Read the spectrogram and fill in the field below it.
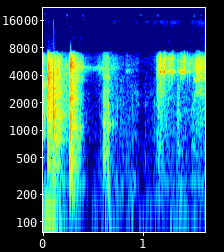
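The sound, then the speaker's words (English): A cat scampers across a floor: a few quick scuffing thumps, a brief pause, then a longer stretch of soft scrabbling and rustling, fairly quiet with no voices. “We have a cat doing a running, I'm afraid.”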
